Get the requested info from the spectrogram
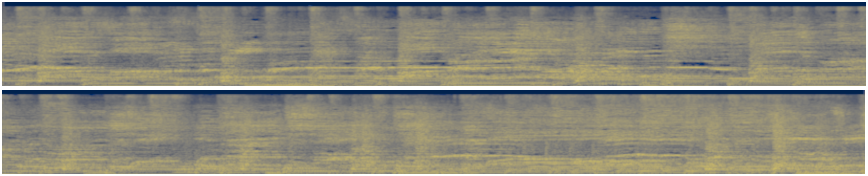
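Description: Gospel praise team singing in harmony, several voices together, over a Yamaha keyboard and electric bass guitar holding sustained low notes.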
